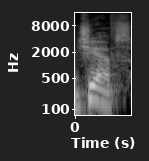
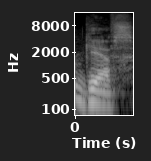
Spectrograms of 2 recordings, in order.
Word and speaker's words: GIFs: And my kids' favorite, JiffyCat, a solution for finding and inserting GIFs or GIFs, whichever pronunciation you prefer, to make your emails more engaging, expressive, and fun.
